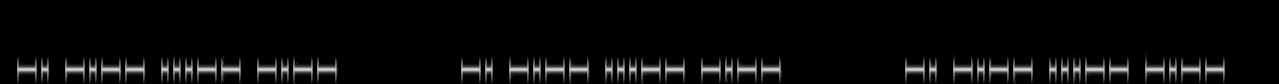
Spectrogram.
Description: Morse code, heard as a keyed tone, about 20 wpm, 700 Hz. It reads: NY3Y NY3Y NY3Y
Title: USA Call Signs - 4 Characters - Repeated 3x - 20wpm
